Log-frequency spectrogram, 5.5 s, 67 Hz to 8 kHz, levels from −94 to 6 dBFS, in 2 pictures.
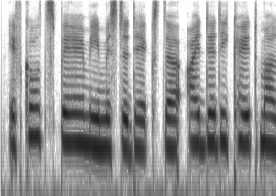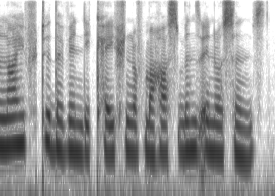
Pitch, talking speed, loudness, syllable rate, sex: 215 Hz, 185 wpm, -17 LUFS, 5.6 syllables/s, female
